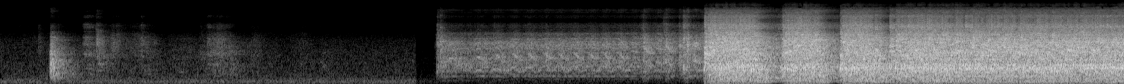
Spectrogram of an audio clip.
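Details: Rat rod with 440 RV engine after cam install and 20-minute 2,500 rpm break-in: cranks, catches, settles into loud choppy idle with steady lope about two beats a second; normal big-cam idle. Owner suspects low battery from alternator not hooked up right.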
